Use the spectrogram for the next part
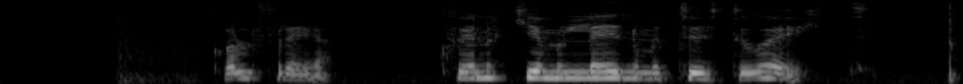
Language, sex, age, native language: Icelandic, female, 40-49, Icelandic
